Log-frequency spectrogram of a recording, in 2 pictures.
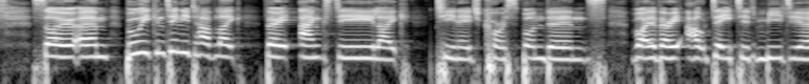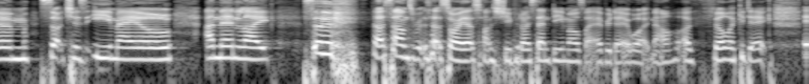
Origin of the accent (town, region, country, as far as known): Winchester, South East England, United Kingdom; born or raised there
